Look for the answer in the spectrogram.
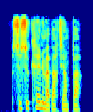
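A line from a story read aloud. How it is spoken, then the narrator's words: Grave tone. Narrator (French): dit-elle d'un ton grave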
